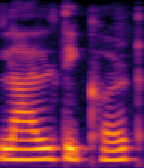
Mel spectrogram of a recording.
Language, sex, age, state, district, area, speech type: Marathi, female, 18-30, Maharashtra, Sindhudurg, rural, spontaneous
